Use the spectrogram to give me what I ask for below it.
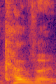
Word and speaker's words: covert: You could say that covert sounds like the offspring of coercion and subvert.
